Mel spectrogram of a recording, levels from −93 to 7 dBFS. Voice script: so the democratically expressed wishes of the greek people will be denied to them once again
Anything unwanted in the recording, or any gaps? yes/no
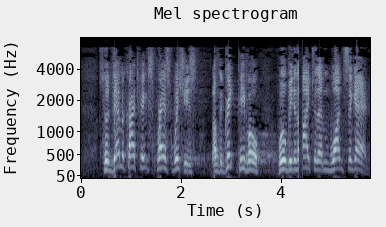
yes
